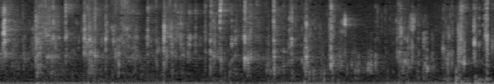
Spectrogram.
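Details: Raw meat is eaten by Lucky, a male English Labrador aged two and a half. Rapid biting and chomping come as sharp repeated clicks over steady low-pitched mouth noise, close up in a small room.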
